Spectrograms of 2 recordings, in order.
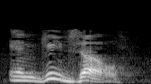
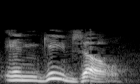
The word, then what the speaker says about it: eggizo: If you'll notice carefully what the word is, again, it is E-G-G-I-Z-O, Engidzo. I even like to try to pronounce that for you, Engidzo. The reason is because when you find two G's in the Greek, it is pronounced N-G. So you can pronounce this E-N-G-I-Z-O, Engidzo, draw near.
